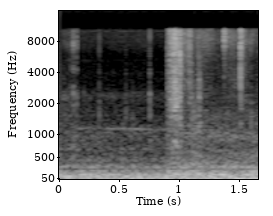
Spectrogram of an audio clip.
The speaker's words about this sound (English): The petrol engine's kicked in now and it's got some welly. Not too much, I don't think it'll be too juicy on the fuel.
